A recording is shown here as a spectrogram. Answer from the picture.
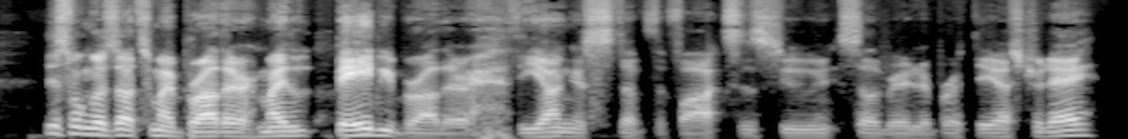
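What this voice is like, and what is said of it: Strained, failing voice. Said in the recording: “losing my voice already”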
